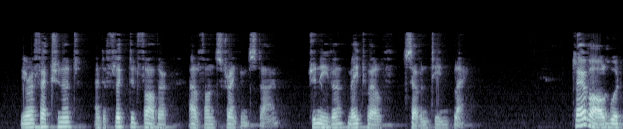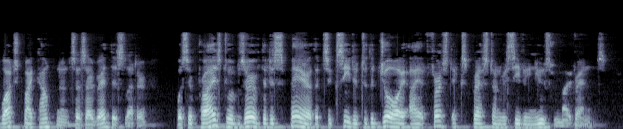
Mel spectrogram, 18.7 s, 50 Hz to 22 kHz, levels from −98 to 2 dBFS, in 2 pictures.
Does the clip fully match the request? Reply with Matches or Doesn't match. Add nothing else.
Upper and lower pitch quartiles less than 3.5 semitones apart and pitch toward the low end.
Matches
